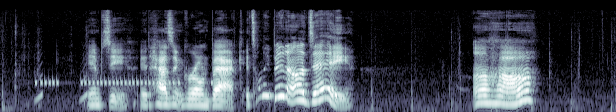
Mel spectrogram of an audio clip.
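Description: A young woman speaks expressively into a nearby microphone.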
